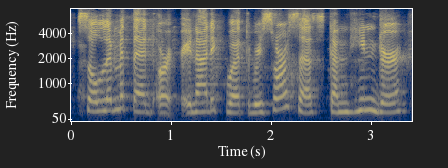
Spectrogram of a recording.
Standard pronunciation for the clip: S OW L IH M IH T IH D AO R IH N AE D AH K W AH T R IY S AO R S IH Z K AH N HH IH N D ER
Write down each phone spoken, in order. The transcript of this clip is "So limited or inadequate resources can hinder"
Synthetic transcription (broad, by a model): S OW L IH M IH T IH D AO R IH N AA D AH K W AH T R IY S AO R S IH S K AH N HH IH N D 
